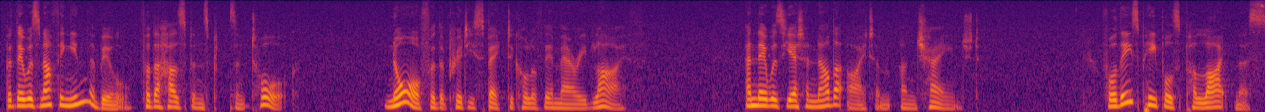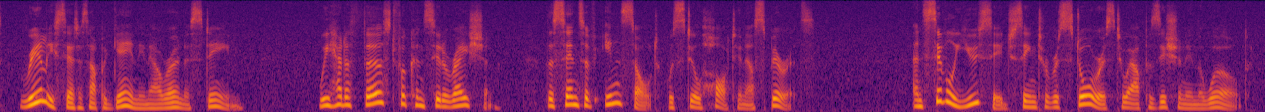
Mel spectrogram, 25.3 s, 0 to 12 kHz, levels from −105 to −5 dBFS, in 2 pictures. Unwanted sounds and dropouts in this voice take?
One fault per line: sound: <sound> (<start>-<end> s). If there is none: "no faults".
sound: dropout (2.2-2.3 s)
